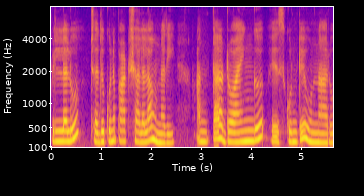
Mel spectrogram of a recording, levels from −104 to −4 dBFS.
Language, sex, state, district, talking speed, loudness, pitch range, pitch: Telugu, female, Andhra Pradesh, Krishna, 95 wpm, -15 LUFS, 200-220 Hz, 215 Hz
